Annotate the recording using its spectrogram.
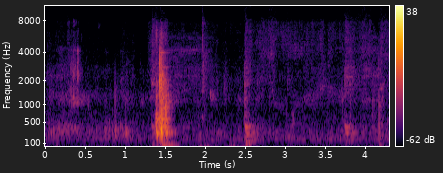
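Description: Quiet chewing as a man eats anchovies by hand, with one short, louder sound about one and a half seconds in and a fainter one a second later.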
